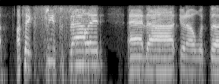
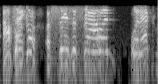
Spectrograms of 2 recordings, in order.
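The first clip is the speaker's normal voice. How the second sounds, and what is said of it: Put-on silly voice. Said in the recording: “Why am I doing a voice?”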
